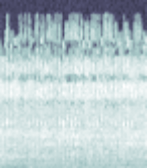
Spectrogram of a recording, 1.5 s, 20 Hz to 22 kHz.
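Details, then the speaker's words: 2006 Suzuki Swift automatic, used-car inspection, engine running: a steady, even hum at idle with no knocks or stumbles breaking the rhythm; an even rhythm means a normal, healthy idle. "kita lebih mendengarkan suaranya kalau iramanya rata kayak gini itu berarti normal ya"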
